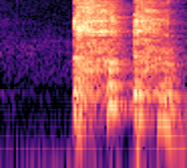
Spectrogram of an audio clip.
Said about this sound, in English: God damn that lingering cough.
